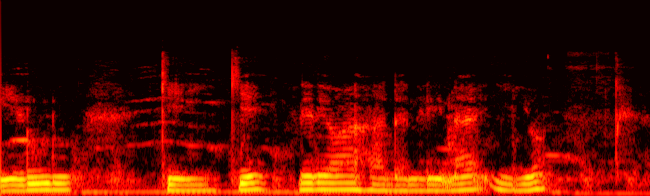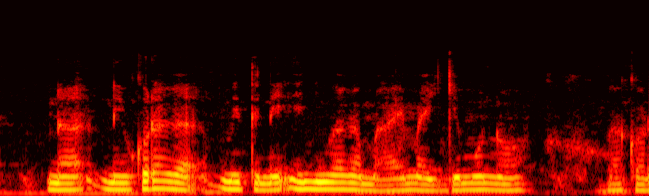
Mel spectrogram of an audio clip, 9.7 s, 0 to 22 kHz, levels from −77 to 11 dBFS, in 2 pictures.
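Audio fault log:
3.83 s, compressed frames skipped: the speech jumps forward, losing about a tenth of a second of audio. The gap corresponds to roughly four whole frames of a frame length near 26.1 ms, pointing to blocks missing from the stream or rejected by the decoder as damaged. Because adjacent frames overlap and are blended on reconstruction, the join sounds like a short smeared blip rather than a sharp click.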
